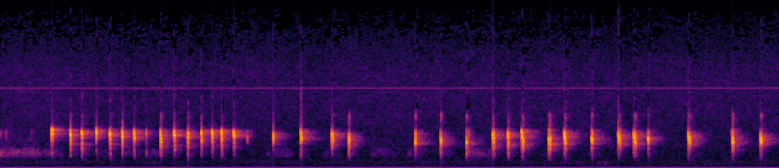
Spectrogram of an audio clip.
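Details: Big brown bats recorded in Ohio at Ohio State University, giving rapid trains of brief high chirps, clustered tightly then spaced out irregularly, with a soft lower buzz at the start.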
